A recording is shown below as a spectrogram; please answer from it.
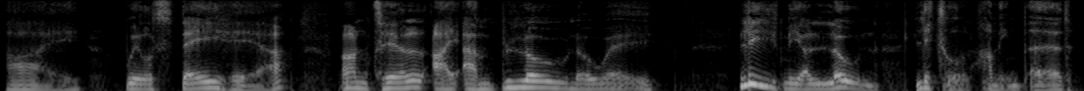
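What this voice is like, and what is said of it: Deep storybook character voice. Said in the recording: “said in its deep voice”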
